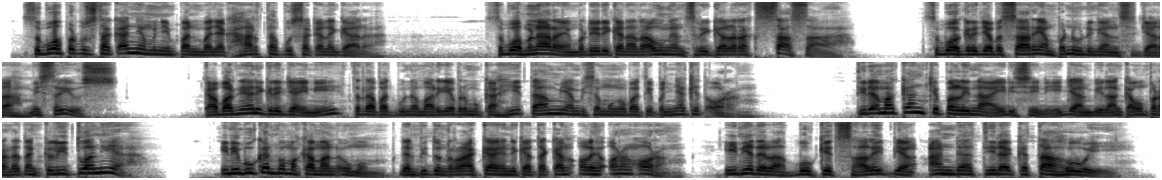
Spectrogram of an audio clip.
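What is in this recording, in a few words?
Indonesian, male, voice over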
